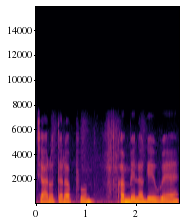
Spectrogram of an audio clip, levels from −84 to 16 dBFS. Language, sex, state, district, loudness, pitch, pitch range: Hindi, female, Bihar, Kaimur, -16 LUFS, 225 Hz, 220-230 Hz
